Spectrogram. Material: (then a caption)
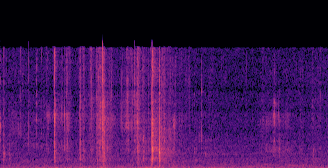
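Soap. A solid white bar of soap, held in the fingers, is scored and sliced into cubes with a metal knife blade. The blade makes a quick, irregular run of soft, crisp clicks and short scrapes, dry and bright with almost no low end, and each one stops at once with no ring. A cluster of louder cuts falls near the middle, then it tapers to a faint last click.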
